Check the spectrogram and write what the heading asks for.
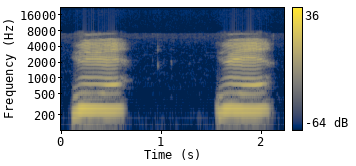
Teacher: start by sounding out the “ü” sound first, and then transit into the “eh” sound as in the word “air” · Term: compound final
